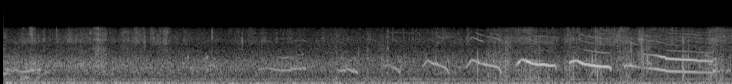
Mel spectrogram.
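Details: Six-week-old American Bandog Mastiff puppies in a prey drive and holding power test, tugging a chicken tied to a string weighted by a water bottle; high, wavering whines rise and fall, bunching in the last three seconds over steady background noise.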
